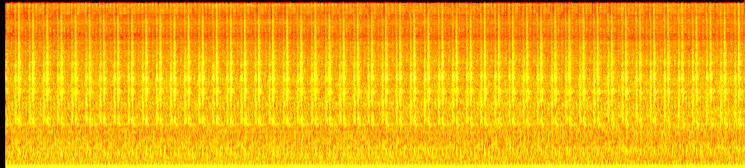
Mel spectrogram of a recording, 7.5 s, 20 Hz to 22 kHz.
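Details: Renault Laguna 2.0 dCi diesel at idle: sharp, evenly spaced knocks about 3.5 per second over the idle, harsher than normal diesel clatter; engine knocking, cause unknown.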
